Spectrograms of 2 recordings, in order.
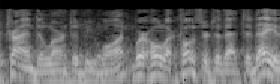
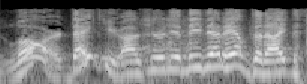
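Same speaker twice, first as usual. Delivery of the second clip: higher, louder thanks to the Lord; loud grateful outcry; 9 semitones higher, 11 dB louder, slower than usual. Retold or imitated. Pastor retells his own loud thanks to God. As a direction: cry out in joyful thanks. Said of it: "I looked up and said".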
